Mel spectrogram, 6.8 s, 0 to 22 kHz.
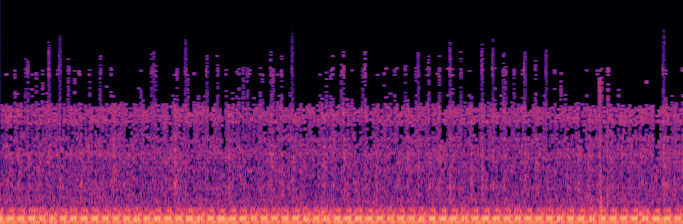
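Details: Warm Honda CB650C Custom after carburetor cleaning, pilot screws being adjusted toward about 1,000 rpm idle. Deep idle with an uneven, lumpy pulse around three beats a second, stumbling as if choking; cause unclear. A clicking noise is still there.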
